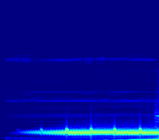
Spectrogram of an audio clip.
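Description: Synthesized electronic sound effect of an animated title sequence: a steady high tone fades in from silence, with a short rising blip about three times a second.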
